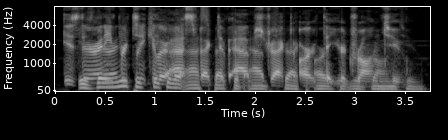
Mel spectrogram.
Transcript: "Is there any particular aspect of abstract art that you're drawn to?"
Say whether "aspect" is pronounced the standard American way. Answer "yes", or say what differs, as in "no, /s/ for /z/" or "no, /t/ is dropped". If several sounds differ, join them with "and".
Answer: yes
